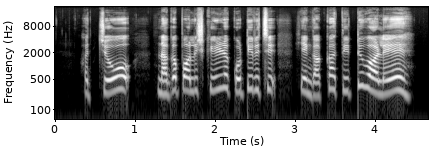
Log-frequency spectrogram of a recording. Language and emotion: Tamil, fearful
